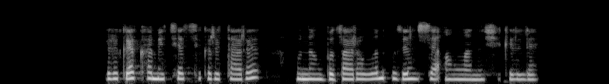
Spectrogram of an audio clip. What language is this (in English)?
Bashkir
